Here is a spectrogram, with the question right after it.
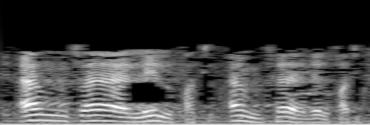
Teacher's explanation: جبت الهمزة من آخر الحلق وبعدين جبت النون من الأنف وبعدين جبت اللام من اللسان، حروف بعيدة عن بعضها ما فيهاش النغمة اللي موجودة في القرآن.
